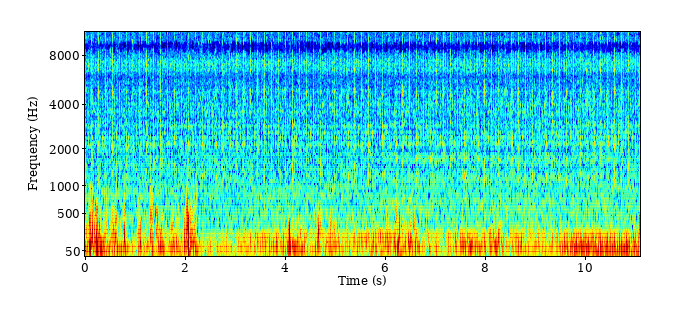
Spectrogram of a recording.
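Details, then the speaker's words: 1929 Ford Model A coupe at startup and idle: slow, lumpy engine with a deep rumble and an uneven puffing chuff. Exhaust leak at idle, to be fixed. "another thing that i'm going to point out is that this car has got an exhaust leak which is also going to be addressed it will not have that when this car is ready to go"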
